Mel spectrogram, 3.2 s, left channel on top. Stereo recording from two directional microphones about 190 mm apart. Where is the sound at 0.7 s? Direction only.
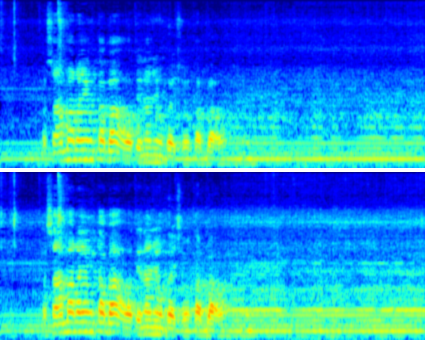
15° left (ahead or behind).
